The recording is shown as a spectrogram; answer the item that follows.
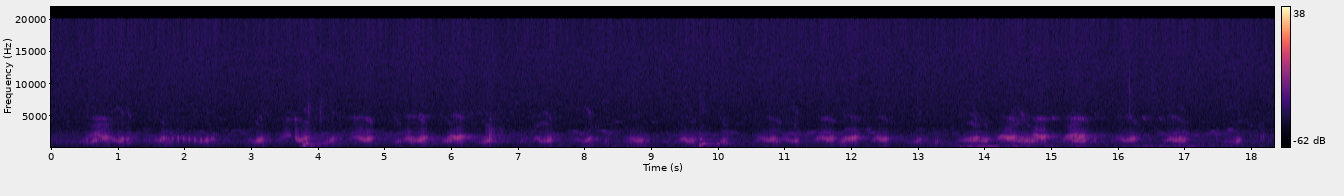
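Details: A steady chorus of frogs croaking in quick regular rhythm, roughly two rasping croaks per second, continuing unbroken with a faint low hum underneath.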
